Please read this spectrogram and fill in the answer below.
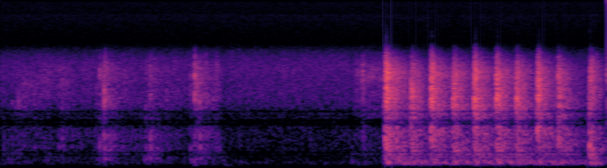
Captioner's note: knocking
